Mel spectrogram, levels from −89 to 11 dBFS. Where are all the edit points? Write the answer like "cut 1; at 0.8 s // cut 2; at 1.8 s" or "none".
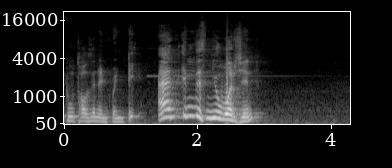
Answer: cut 1; at 1.2 s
